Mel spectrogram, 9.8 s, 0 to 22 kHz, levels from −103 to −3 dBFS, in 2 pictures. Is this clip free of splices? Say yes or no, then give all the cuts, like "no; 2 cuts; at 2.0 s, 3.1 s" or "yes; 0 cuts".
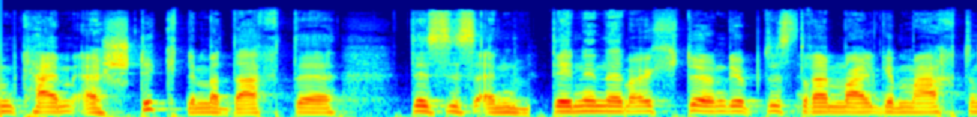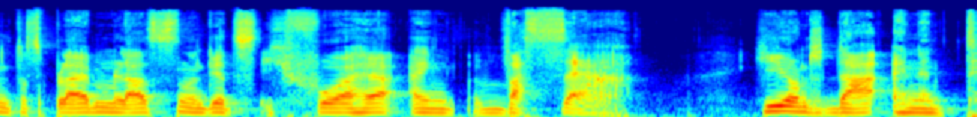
no; 7 cuts; at 0.9 s, 2.6 s, 3.1 s, 4.0 s, 5.0 s, 6.2 s, 7.1 s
